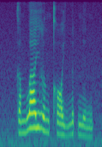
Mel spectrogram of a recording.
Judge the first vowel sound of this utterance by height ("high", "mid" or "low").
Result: low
